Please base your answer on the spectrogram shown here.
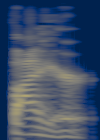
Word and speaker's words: Fyre: And it's pronounced fire.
